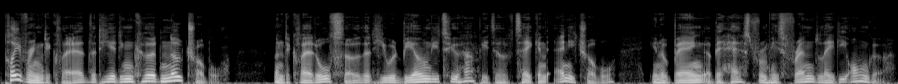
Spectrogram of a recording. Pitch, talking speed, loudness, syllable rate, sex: 105 Hz, 215 wpm, -19 LUFS, 6.2 syllables/s, male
